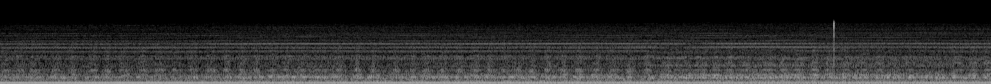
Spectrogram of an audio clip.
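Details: Audi 80 B4 2.0 90 hp with a CGT gearbox, driving through the gears: a deep drone, steady hum and faint knocks or rattle. It is quiet in 1st and starts in 2nd. The gearbox is damaged, cause unknown.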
